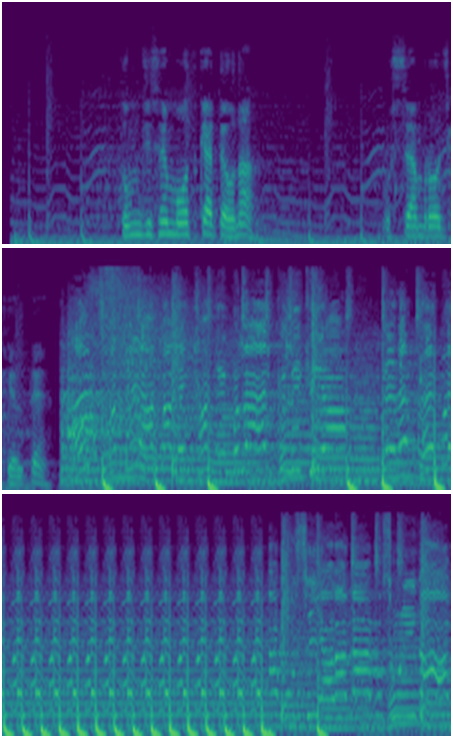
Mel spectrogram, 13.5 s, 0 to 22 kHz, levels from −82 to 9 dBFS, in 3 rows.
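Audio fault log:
8.94–11.64 s, broken-record loop: a fragment of about 184 ms repeats exactly, back to back, 15 times, so you hear a stuttering, machine-gun repetition for nearly three seconds. Likely the player or stream stalled and kept resending its last buffer, and whatever should have played there is simply gone.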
